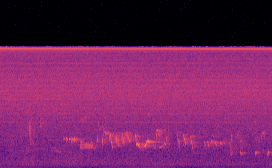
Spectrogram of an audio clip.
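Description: Faint birdsong: a small songbird's quick, high twittering phrases starting about a second in and trailing off near the end, over a steady low hum.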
